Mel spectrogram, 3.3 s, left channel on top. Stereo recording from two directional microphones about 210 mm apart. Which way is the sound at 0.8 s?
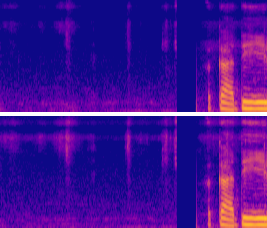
Centre (ahead or behind).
